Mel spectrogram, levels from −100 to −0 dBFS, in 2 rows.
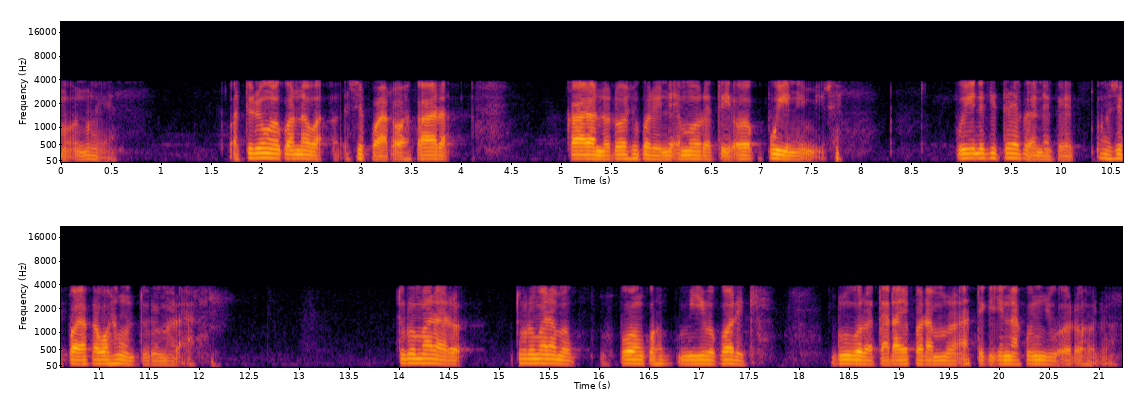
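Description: From start to finish the speech carries iLBC codec damage, and it is plainly audible. Everything above 4 kHz is gone, so the voice sounds narrowband, with a slightly rough, synthetic edge. Each frame, 30 ms here, is coded independently of the previous one, and the bitrate points to about 13.33 kbps. On a spectrogram the energy stops at a hard ceiling at 4 kHz.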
